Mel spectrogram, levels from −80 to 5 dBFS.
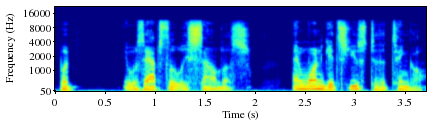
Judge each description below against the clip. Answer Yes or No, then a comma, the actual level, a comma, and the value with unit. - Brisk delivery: No, average, 195 wpm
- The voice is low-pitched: Yes, low, 120 Hz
